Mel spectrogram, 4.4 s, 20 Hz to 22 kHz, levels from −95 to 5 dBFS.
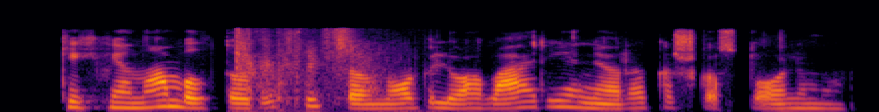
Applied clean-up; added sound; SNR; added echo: neural mask model RNNoise.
